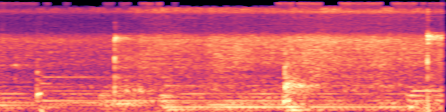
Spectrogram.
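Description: Ground amla powder fries in a hot oil tempering with asafoetida, sizzling steadily while a spoon scrapes and stirs the pan in about four distinct strokes, close and clear with no talking.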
